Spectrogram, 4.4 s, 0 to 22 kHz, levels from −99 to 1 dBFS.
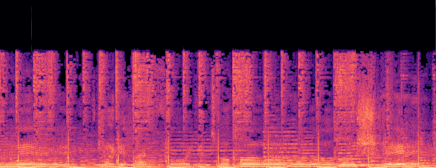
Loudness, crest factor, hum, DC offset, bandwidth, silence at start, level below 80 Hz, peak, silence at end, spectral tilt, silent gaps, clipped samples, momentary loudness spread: -13 LUFS; 10 dB; none; under 0.1%; 15.5 kHz; 0 s; -14 dBFS; 0 dBFS; 0 s; -5.5 dB/octave; none; under 0.1%; 3 LU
